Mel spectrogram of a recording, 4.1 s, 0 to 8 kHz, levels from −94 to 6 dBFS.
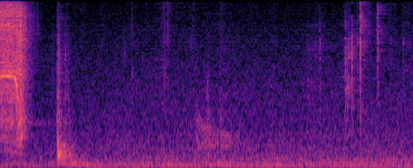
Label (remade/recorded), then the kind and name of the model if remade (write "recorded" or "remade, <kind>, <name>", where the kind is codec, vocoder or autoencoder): remade, vocoder, Vocos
